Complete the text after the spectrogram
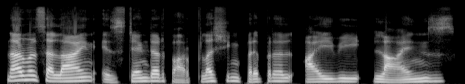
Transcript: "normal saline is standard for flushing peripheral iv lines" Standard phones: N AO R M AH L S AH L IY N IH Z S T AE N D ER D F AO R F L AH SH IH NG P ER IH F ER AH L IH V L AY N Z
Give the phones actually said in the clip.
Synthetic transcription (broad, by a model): N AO R M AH L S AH L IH N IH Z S T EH N D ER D F AO R P L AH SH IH NG P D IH P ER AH L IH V L AY N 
